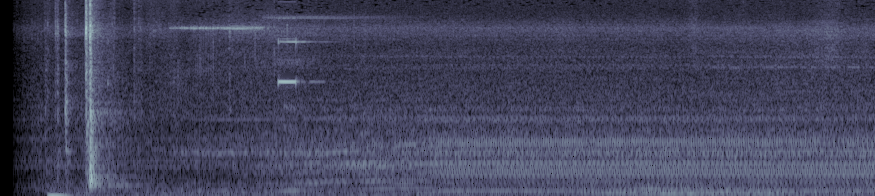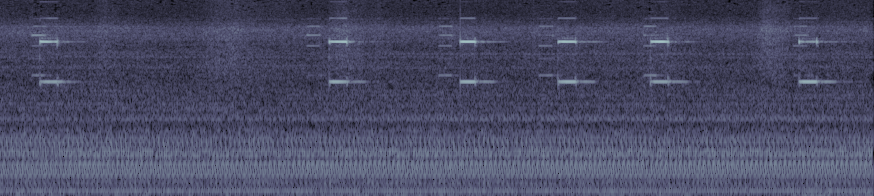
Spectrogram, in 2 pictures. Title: Portable Diode laser machine!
